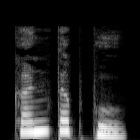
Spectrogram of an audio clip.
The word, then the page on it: ಕಣ್ತಪ್ಪು: kaṇtappu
